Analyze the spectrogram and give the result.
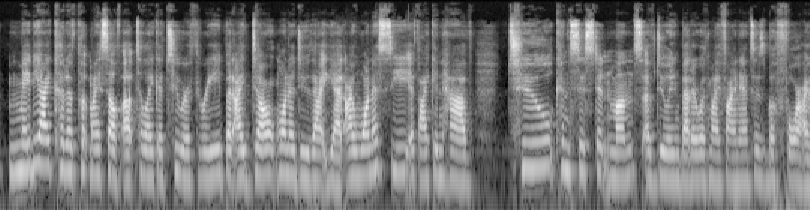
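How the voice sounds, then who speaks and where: With a medium-pitched, fairly bright voice, a heavily pregnant young woman chats through a casual planner vlog at her home desk. She rambles, self-corrects, and sounds a little out of breath.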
